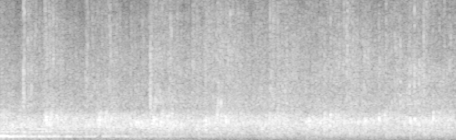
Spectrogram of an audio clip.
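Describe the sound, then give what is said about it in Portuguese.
Audience applause for a man at a church service, a steady dense wash of many hands clapping at an even level for the whole stretch, with no voices standing out above it. “Dá um aplauso a ele aí, pelo amor de Deus.”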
